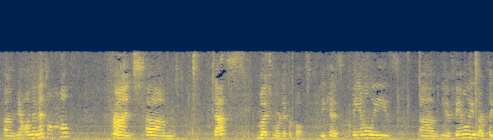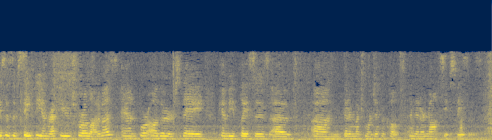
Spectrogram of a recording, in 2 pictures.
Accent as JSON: {"language": "English", "region": "New Mexico", "country": "United States", "said": "and New Mexico is I'm from New Mexico, and I happen to know it's like 99% wild, right?"}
